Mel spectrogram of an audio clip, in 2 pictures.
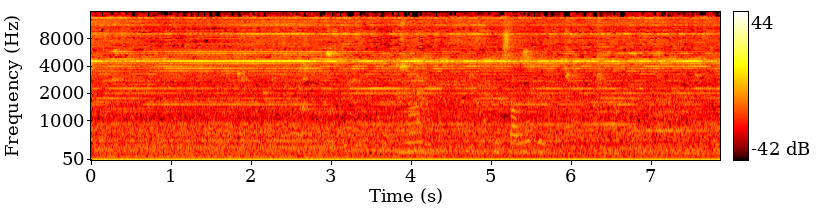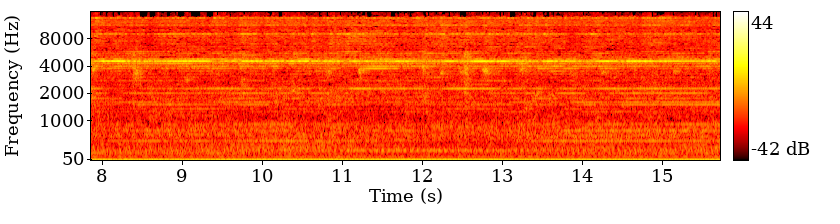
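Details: Indesit washing machine during final spin: loud, continuous high-pitched squeal over a deep rumble; cause unknown.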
